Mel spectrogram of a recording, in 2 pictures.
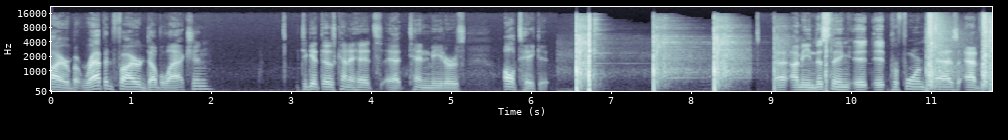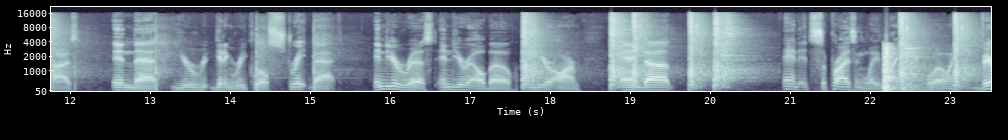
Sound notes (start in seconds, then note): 6.5 gun shots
